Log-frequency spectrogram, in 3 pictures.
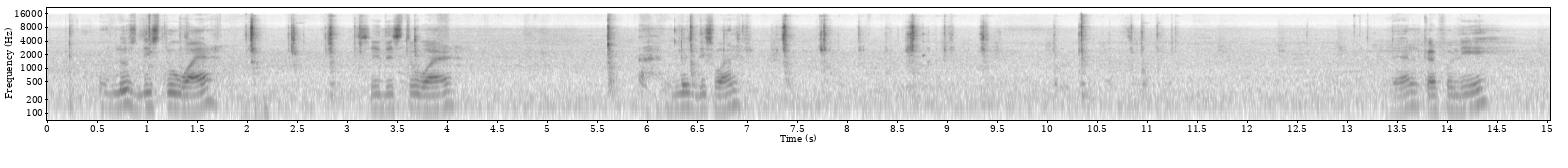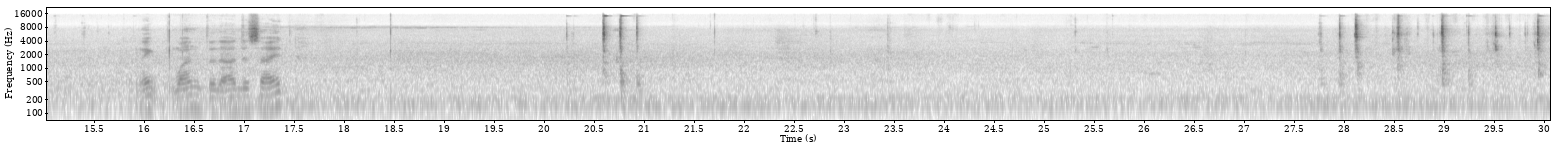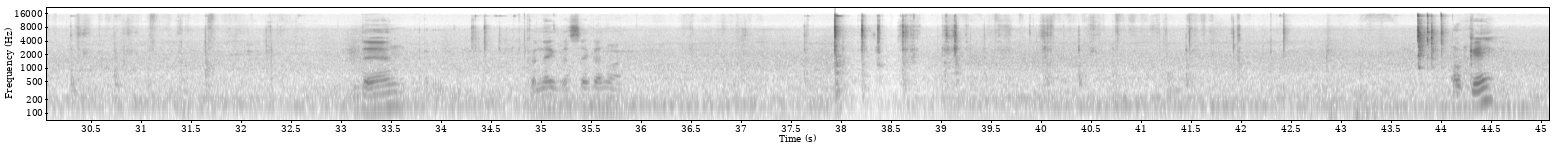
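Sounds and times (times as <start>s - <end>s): low machinery hum: 0.0s - 45.0s
sharp metallic clicks: 1.0s - 3.8s, 5.6s - 11.4s, 20.2s - 21.1s, 27.7s - 32.4s, 37.6s - 42.6s.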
